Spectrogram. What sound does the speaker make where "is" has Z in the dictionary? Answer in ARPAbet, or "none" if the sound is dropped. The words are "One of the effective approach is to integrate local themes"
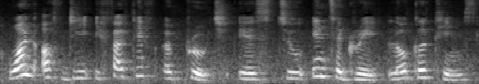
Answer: S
